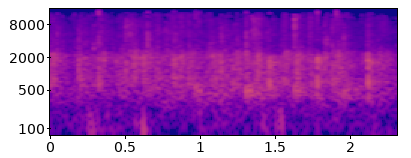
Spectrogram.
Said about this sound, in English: Midge, yeah, clap for them guys.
